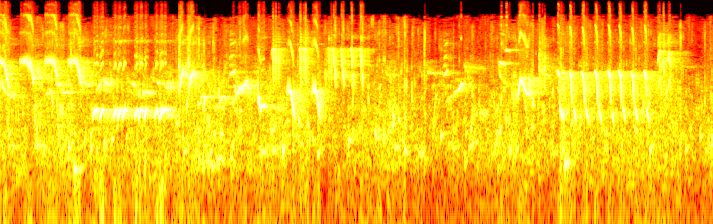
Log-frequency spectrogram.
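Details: Nightingale song used to train songbirds: dense, varied phrases of sharp chirps, short whistled trills and harsh squawky notes, ending in a fast, even burst of repeated clicks.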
